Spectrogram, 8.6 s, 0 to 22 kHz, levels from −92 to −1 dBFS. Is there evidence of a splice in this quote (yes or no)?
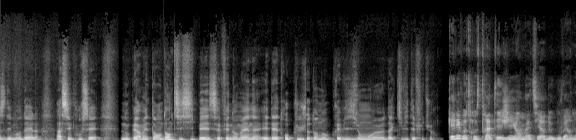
yes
